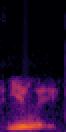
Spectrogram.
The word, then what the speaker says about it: Ely: Do you pronounce it Ely or Eli? – I can't tell you how much that means to me. That is exactly how I pronounce that. It's Ely.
